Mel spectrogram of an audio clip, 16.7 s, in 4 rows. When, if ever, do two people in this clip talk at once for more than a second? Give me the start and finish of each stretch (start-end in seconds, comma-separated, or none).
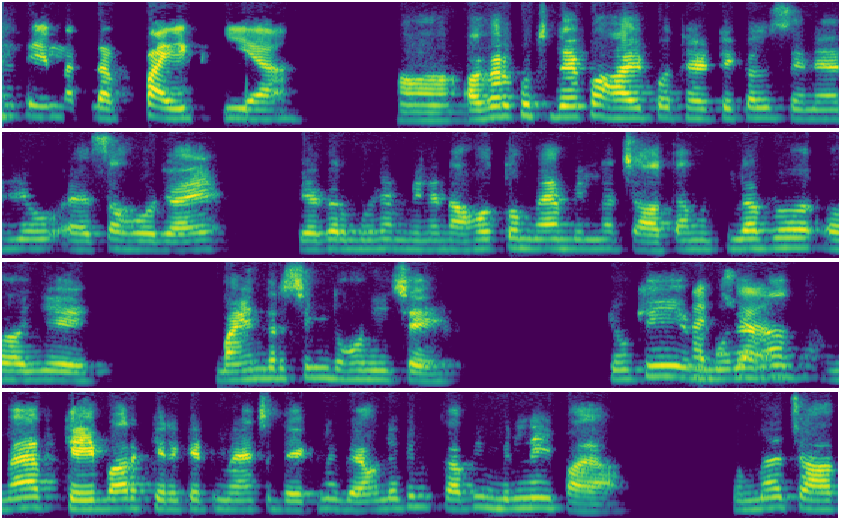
none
